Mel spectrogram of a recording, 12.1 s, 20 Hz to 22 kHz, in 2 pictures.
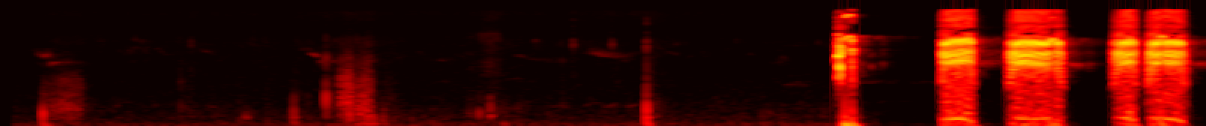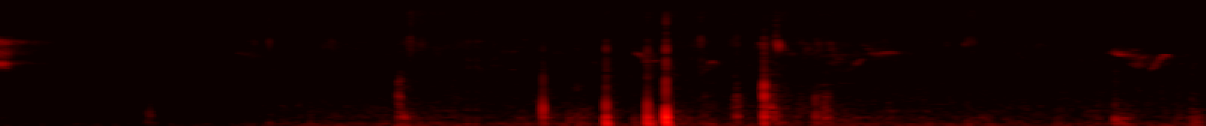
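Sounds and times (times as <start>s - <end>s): bird calling loud notes: 4.2s - 6.1s.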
